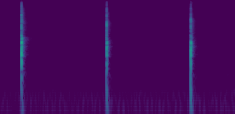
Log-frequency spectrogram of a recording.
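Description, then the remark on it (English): Three sharp hand claps at a steady, unhurried pace, each a crisp, bright crack that dies away at once, separated by near silence in a quiet studio. No one speaks. “Here's a couple of claps for you as well.”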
